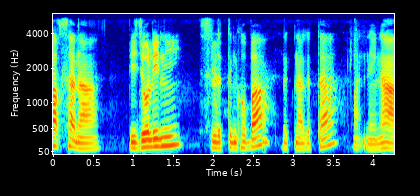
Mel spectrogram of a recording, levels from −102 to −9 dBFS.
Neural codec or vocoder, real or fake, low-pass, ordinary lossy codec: none; real; 5.4 kHz; none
